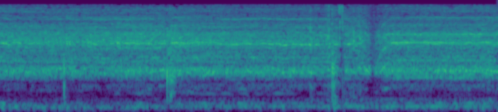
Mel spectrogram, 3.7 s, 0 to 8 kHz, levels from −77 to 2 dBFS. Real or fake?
real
